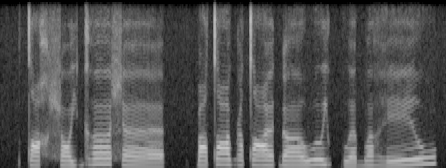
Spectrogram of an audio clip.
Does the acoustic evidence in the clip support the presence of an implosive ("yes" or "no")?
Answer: yes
